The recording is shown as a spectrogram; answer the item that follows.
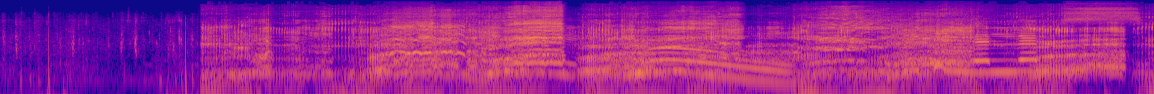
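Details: Kunekune pigs on an off-grid homestead farm in central Portugal squeal and grunt noisily at feeding time, high sliding squeals over low grunting, while a person talks, on a misty morning after night rain.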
